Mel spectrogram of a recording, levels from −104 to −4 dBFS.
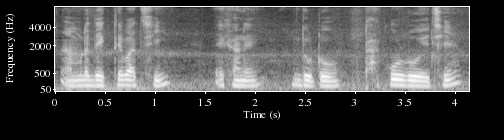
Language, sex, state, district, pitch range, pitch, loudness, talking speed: Bengali, male, West Bengal, Cooch Behar, 135-145 Hz, 140 Hz, -15 LUFS, 100 wpm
